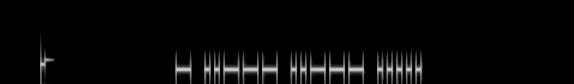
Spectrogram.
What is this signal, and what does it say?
Morse code, heard as a keyed tone, about 25 wpm, 700 Hz. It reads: T225
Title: Numbers - Contest Style - 4-Digit 25wpm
